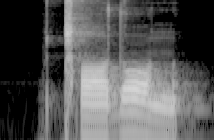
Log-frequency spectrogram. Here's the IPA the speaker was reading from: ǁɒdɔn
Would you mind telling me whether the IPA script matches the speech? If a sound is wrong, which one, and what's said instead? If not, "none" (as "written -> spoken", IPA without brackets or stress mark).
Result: none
